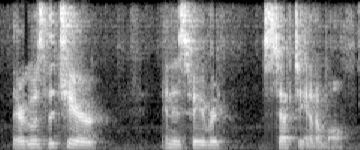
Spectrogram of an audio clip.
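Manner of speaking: ordinary talk, nothing marked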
